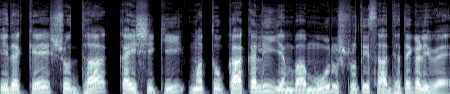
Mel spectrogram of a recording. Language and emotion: Kannada, neutral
